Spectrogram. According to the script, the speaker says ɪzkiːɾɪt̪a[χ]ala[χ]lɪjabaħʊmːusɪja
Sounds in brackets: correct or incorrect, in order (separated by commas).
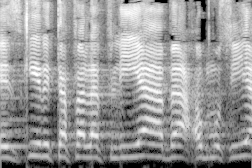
incorrect, incorrect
